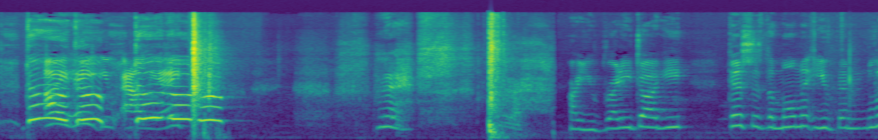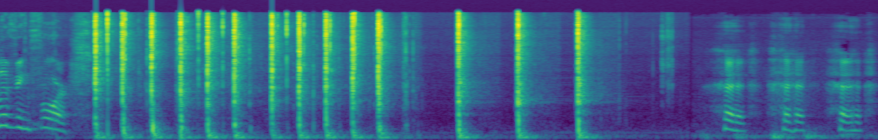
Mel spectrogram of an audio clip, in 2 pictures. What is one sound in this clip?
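A boy talks with animation close by.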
